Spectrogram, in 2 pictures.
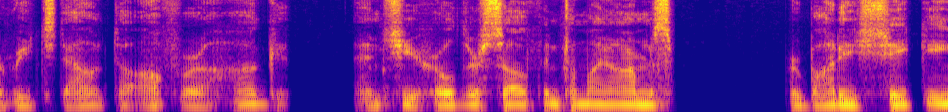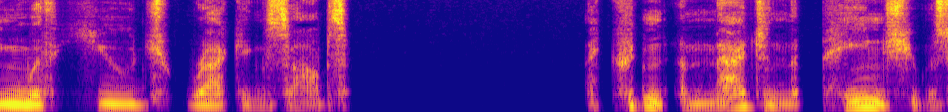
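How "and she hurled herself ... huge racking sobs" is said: ordinary delivery, nothing marked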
